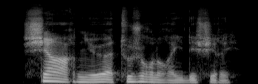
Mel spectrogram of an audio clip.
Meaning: an aggressive person will inevitably get themselves hurt
- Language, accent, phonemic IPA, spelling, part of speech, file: French, France, /ʃjɛ̃ aʁ.ɲø a tu.ʒuʁ l‿ɔ.ʁɛj de.ʃi.ʁe/, chien hargneux a toujours l'oreille déchirée, proverb, LL-Q150 (fra)-chien hargneux a toujours l'oreille déchirée.wav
